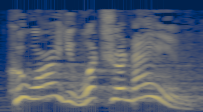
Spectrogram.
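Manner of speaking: awestruck Moses. Acted. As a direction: ask in trembling wonder. Moses asks God's name.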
